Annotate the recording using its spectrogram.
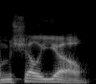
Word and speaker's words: Michelle Yeoh: Michelle Yeoh. And that's how you pronounce it. I looked it up on YouTube. – Sure. – So I'm not just guessing here.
